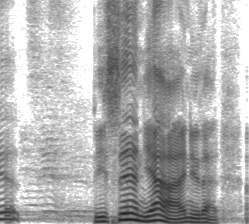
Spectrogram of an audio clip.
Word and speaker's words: piscine: Piscine.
